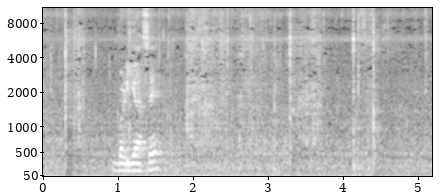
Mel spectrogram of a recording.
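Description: A spoon stirs garam masala into a pot of shahi rajma, the Punjabi kidney-bean curry, producing soft scraping and gentle sizzling with a few clinks, while someone speaks briefly over it.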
